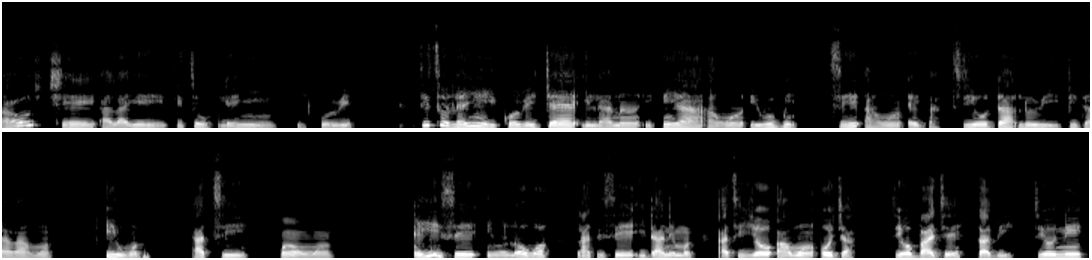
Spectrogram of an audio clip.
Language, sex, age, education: Yoruba, female, 15-29, tertiary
